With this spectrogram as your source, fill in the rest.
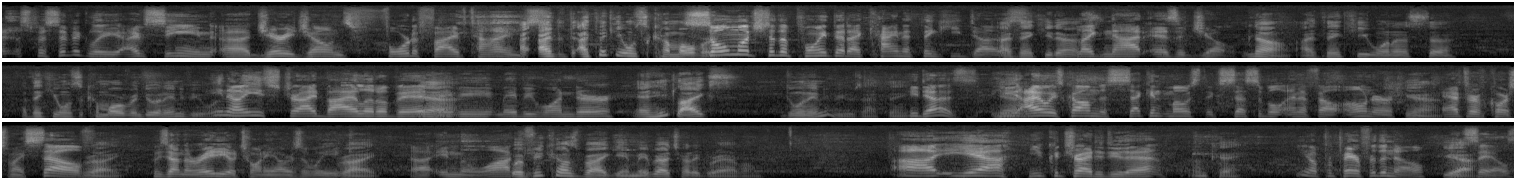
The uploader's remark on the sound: Live From Canton Ohio Home of the NFL Hall Of Fame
